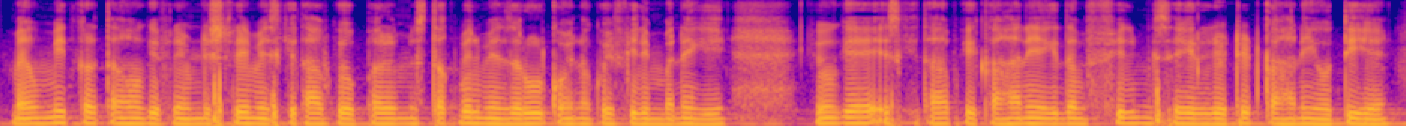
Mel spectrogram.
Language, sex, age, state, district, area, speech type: Urdu, male, 45-60, Uttar Pradesh, Lucknow, urban, spontaneous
